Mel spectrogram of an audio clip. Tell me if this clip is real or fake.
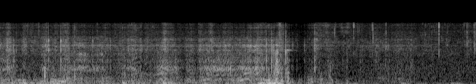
fake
